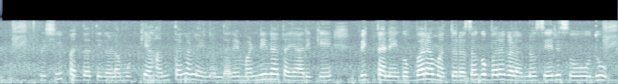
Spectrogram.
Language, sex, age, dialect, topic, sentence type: Kannada, female, 31-35, Coastal/Dakshin, agriculture, statement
